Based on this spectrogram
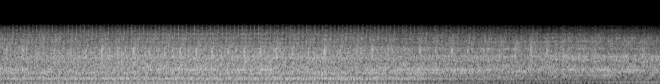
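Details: Renault Logan at warm idle: steady, fairly even light knock about three per second, appearing once the engine warms to two gauge divisions and absent when cold; cause unknown.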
